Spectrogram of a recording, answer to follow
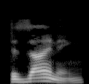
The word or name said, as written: designing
